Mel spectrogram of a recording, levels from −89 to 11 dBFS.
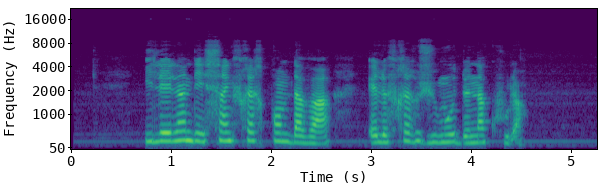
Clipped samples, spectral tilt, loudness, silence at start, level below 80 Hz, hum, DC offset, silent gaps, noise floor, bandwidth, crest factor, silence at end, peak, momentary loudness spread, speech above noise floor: under 0.1%; -5 dB/octave; -19 LUFS; 0.75 s; -72 dBFS; none; under 0.1%; none; -57 dBFS; 8.8 kHz; 20 dB; 0.75 s; -2 dBFS; 11 LU; 38 dB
